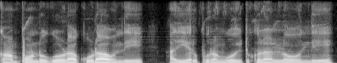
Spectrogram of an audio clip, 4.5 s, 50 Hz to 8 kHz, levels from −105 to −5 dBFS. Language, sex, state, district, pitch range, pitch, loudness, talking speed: Telugu, male, Telangana, Hyderabad, 105-110 Hz, 110 Hz, -19 LUFS, 120 wpm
